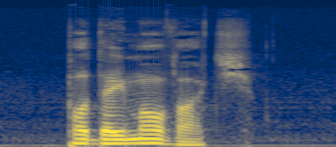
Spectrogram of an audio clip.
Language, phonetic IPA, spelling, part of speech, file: Polish, [ˌpɔdɛjˈmɔvat͡ɕ], podejmować, verb, Pl-podejmować.ogg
